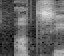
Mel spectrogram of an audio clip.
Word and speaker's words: Ötzi: hereby I want to inform you of a little flaw in your knowledge about Otzi the Iceman. Is that how you say it? Otzi? Otzi. Yeah. Ötzi. More like Ötzi. Ötzi.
